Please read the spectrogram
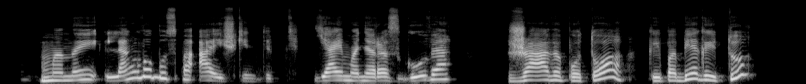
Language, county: Lithuanian, Klaipėda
